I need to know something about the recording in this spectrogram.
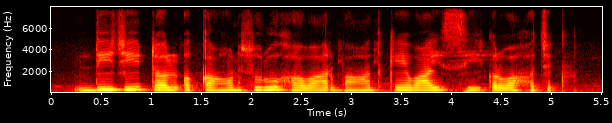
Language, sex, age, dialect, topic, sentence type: Magahi, female, 18-24, Northeastern/Surjapuri, banking, statement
